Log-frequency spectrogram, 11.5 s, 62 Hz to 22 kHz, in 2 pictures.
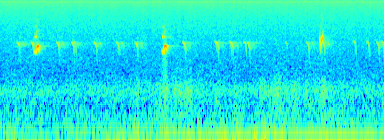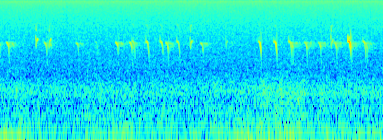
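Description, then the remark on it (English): Rapid, high-pitched chirps of a wild bird, a 'type 2', calling in trees, repeat in uneven bursts throughout, thin and fairly faint, over a low steady rumble with no talking. “And there's still a third type 2 around here somewhere calling stuff.”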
